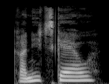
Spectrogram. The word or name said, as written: granitskærve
